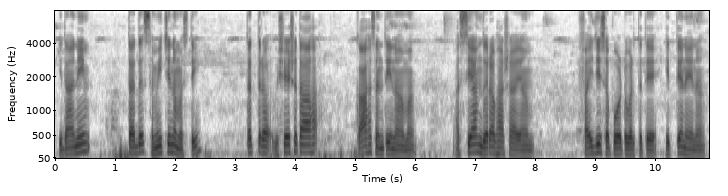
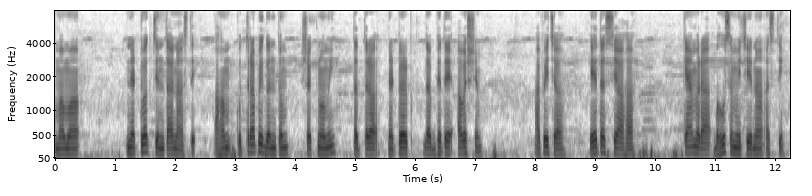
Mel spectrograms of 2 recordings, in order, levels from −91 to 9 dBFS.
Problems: none marked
